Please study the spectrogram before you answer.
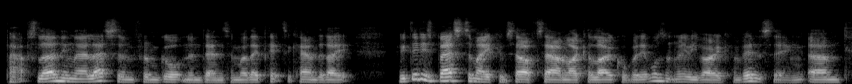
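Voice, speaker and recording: A middle-aged man with a lowish voice speaks a little fast as a political science guest. He delivers thoughtful, wry expert analysis conversationally, frequently restarting and adding fillers, in a non-Mancunian English accent.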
